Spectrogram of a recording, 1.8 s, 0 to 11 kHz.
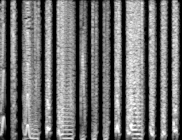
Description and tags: FLoWerS 130bpm Oddity Loop 019
Very strange rubbery sounds. Made in ts404. Only minor editing in Audacity (ie. normalize, remove noise, compress).
loop, experimental, electro, resonance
